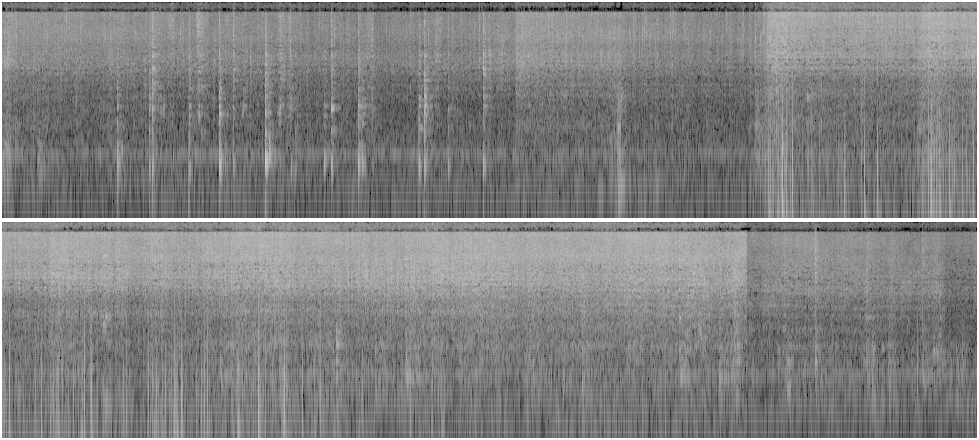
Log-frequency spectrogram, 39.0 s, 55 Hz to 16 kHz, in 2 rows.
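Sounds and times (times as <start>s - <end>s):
food frying in oil: 0.0s - 39.0s
spatula scraping a pan: 3.0s - 7.6s, 36.6s - 38.9s.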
